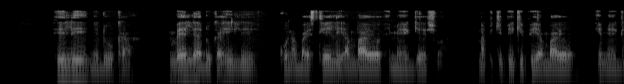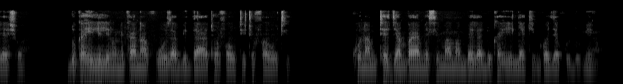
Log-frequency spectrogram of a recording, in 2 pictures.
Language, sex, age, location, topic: Swahili, male, 18-24, Kisumu, finance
